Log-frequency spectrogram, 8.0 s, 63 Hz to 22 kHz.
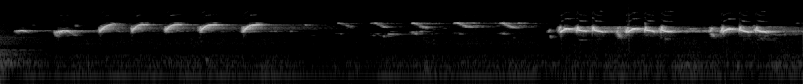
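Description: A Brazilian songbird, 20 to 23.5 cm long, sings a clear, melodious phrase alone: a run of bright rising whistled notes, a softer series of quick chirps, then a rapid warbling trill.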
